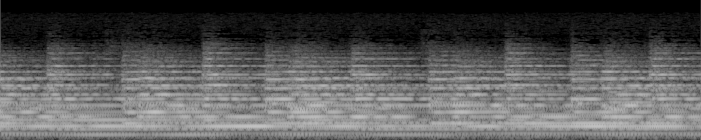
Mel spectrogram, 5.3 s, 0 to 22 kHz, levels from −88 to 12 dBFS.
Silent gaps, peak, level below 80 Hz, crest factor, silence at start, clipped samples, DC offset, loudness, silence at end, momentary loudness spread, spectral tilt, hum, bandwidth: none; -2 dBFS; -54 dBFS; 12 dB; 0 s; under 0.1%; under 0.1%; -15 LUFS; 0 s; 4 LU; -5.5 dB/octave; none; 7 kHz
